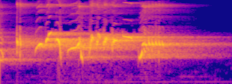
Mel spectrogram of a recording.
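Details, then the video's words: Singing white-rumped shama, fired up and vocal almost all day: a fast, lively warble of rapid slurred and whistled notes that fades toward the end. "chòe lửa sẻ hót cả ngày"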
